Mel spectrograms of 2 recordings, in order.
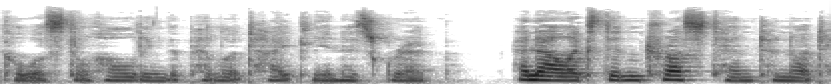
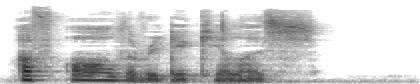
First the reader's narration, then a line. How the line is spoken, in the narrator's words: Alex snorted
